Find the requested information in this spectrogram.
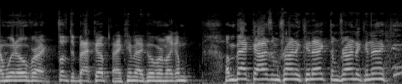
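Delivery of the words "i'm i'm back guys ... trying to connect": high, flustered gamer calling friends; pitched-up, mock-frantic repetition; retold fluster. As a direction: act out scrambling to get back online. Acting frantic gamer reconnecting to friends.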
